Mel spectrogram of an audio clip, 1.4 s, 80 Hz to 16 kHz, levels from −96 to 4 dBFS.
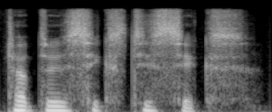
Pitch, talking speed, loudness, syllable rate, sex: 130 Hz, 130 wpm, -18 LUFS, 4.2 syllables/s, male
